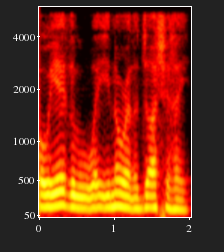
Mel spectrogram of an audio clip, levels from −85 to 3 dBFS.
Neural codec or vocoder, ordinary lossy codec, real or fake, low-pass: codec, 16 kHz, 0.5 kbps, FunCodec, trained on LibriTTS, 25 frames a second; none; fake; 5.4 kHz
